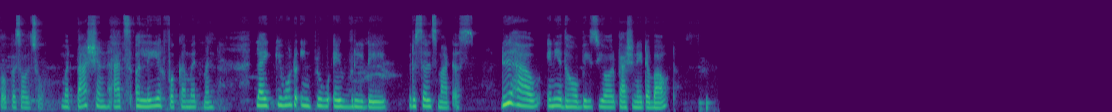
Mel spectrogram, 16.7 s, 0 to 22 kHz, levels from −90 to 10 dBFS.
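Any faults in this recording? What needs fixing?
No faults found; nothing needs fixing.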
